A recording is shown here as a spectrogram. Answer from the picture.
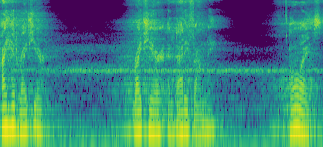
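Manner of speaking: put-on quiet eerie child whisper; ghost child. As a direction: confide a horrid secret like a dead child. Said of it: "a child's voice seeped".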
